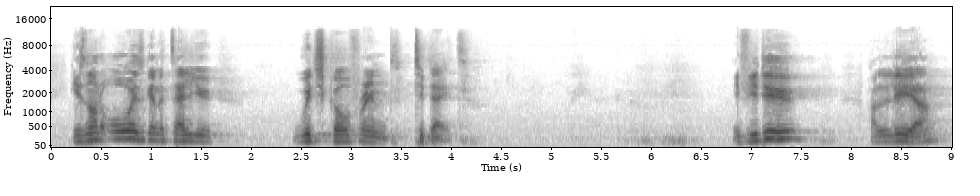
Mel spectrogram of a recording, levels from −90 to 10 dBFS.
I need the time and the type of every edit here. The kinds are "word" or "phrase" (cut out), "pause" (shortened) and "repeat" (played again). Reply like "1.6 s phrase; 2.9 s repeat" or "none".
none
